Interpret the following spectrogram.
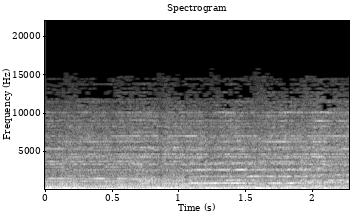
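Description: Rock band playing live and loud: electric guitars, bass guitar and drum kit.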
